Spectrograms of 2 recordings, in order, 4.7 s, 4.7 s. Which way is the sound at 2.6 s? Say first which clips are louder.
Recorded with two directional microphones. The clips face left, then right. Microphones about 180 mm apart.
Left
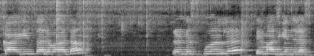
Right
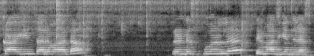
Right 2 dB; 10° right (ahead or behind).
